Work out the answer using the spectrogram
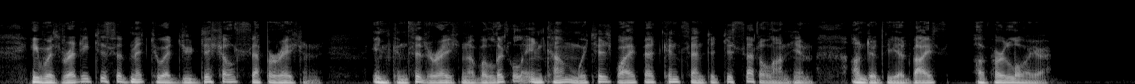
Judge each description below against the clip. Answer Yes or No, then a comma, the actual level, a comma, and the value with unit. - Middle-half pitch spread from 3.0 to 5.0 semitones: No, wide, 5.5 semitones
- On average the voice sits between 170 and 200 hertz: No, very low, 85 Hz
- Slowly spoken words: No, average, 160 wpm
